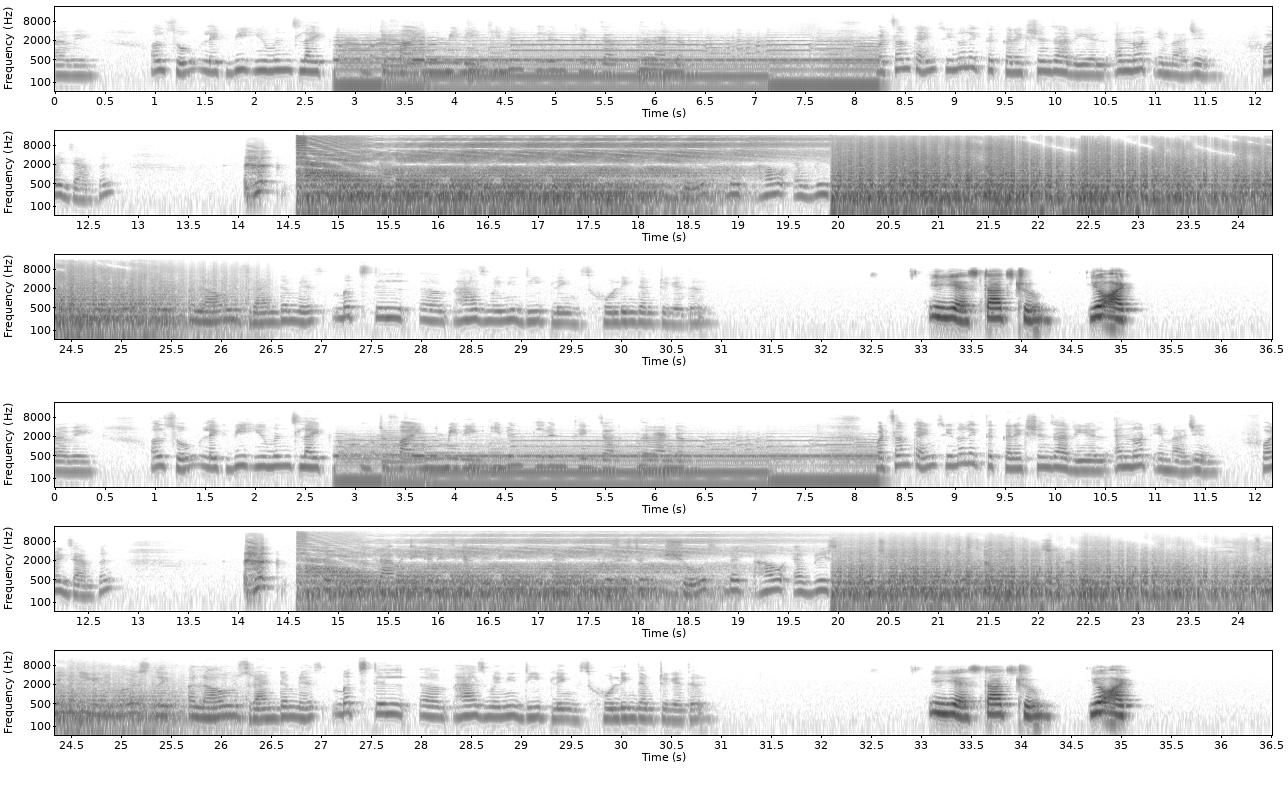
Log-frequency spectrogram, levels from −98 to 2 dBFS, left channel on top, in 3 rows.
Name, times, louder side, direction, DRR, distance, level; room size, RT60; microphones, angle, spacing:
voice 1, 0.0-2.7 3.0-6.5 7.7-11.6 11.9-13.2 14.1-14.4 14.8-20.8 21.1-22.6 23.7-30.9, right 2 dB, 75° right, 1.3 m, -51 dB
sound 1, 2.8-8.3, equal, 25° left, 0.8 m, -49 dB
sound 2, 14.6-26.4, left 7 dB, 45° left, 0.3 m, -39 dB
voice 2, 33.1-34.3 34.7-35.0, left 4 dB, 70° left, 0.9 m, -29 dB
6.7 x 6.3 x 2.9 m
head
